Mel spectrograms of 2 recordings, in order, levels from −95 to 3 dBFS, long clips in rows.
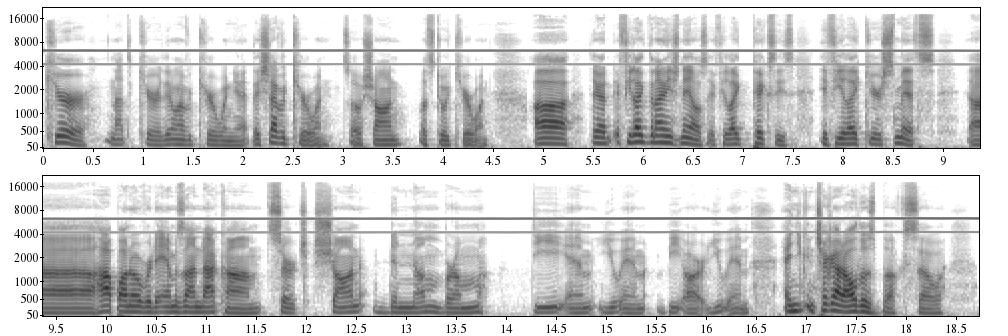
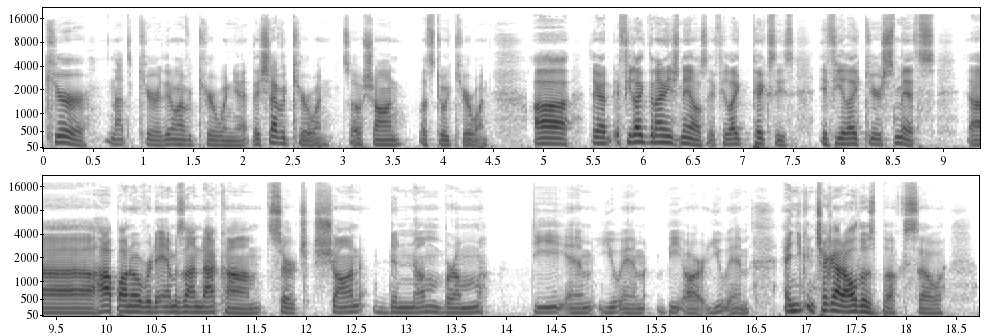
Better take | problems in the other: second | high-pitched whine; loud; throughout; 6.5 kHz, 8 dB below the speech

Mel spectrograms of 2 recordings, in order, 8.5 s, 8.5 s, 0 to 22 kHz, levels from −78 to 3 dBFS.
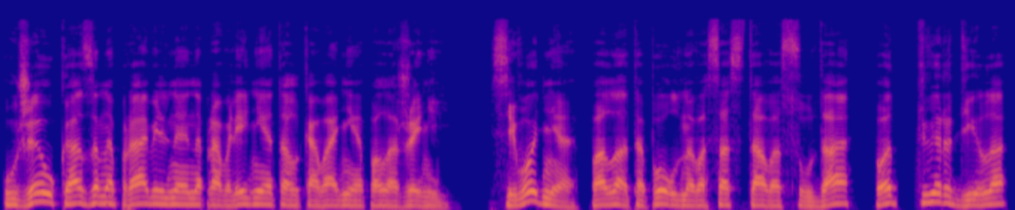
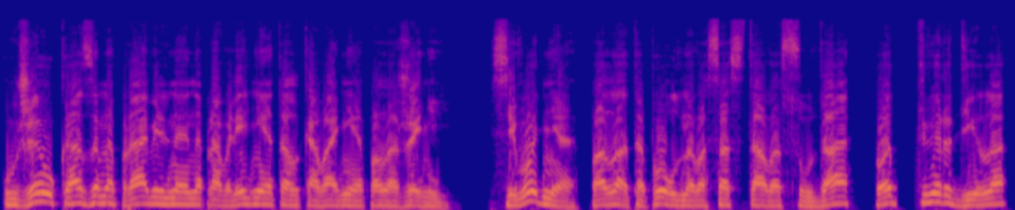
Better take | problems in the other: first | distortion; slight; 11% of the sound clipped

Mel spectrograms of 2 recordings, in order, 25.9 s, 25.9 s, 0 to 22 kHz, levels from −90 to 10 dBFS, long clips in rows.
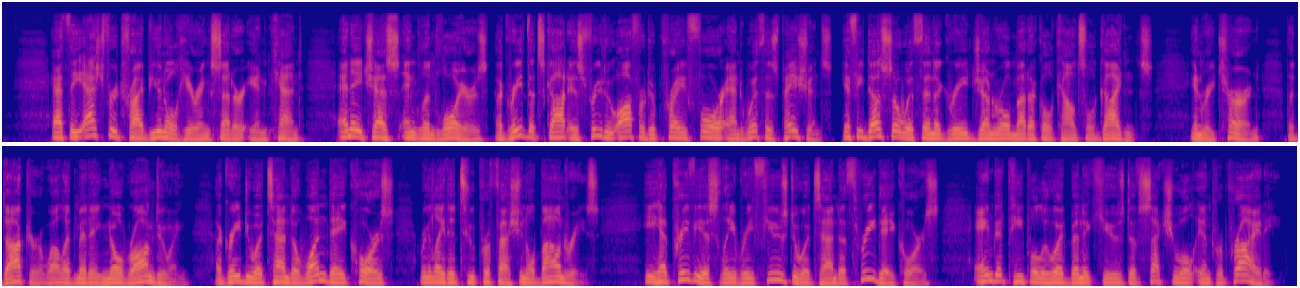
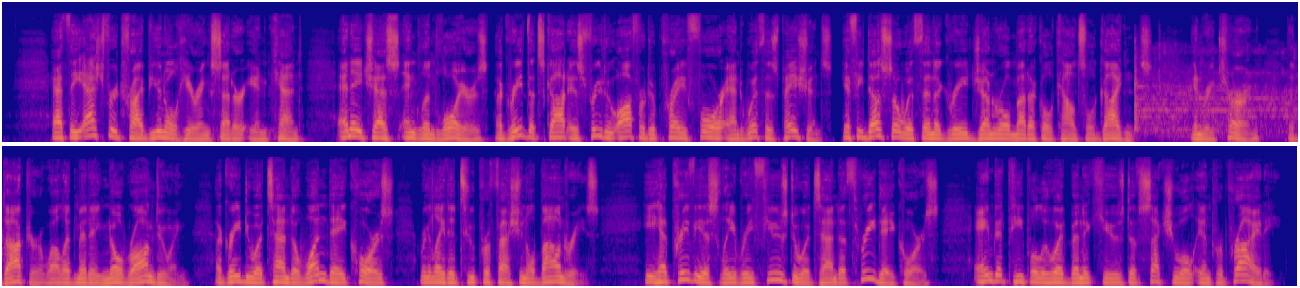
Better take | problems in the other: first | door banging; faint; from 11 to 13 s; peak 10 dB below the speech

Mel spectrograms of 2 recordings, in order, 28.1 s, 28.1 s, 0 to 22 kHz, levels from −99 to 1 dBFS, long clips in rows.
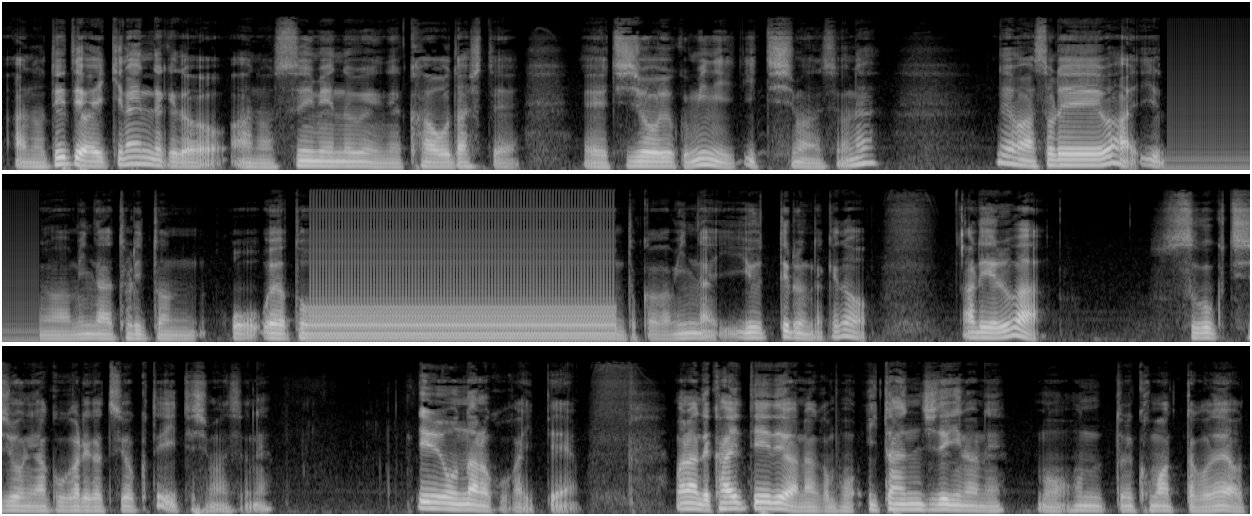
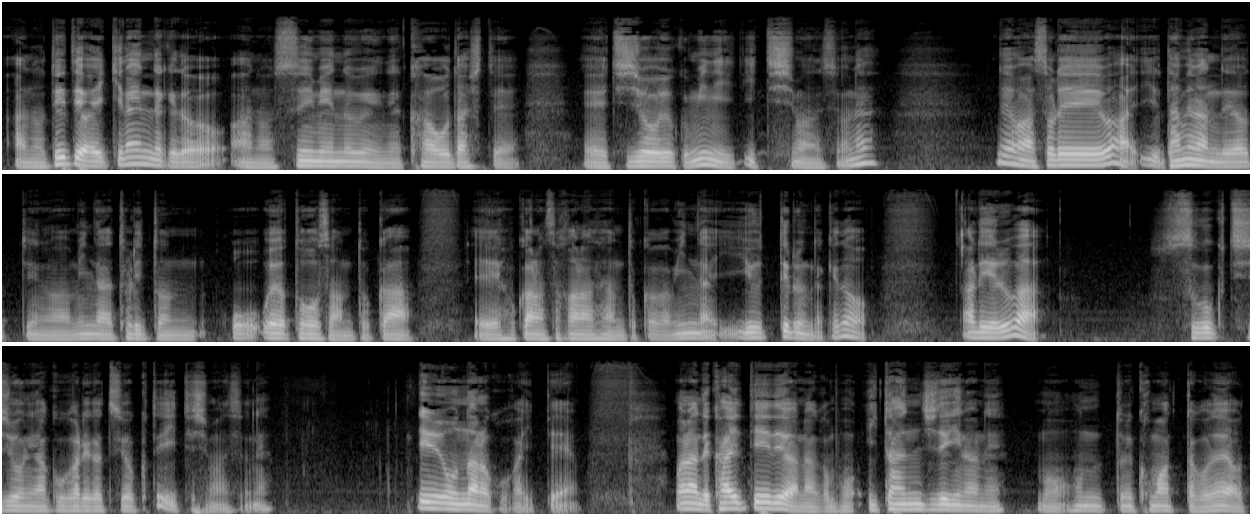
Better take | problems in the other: second | audio freezing; at 8.5 s for 1 s and at 12 s for 2.5 s

